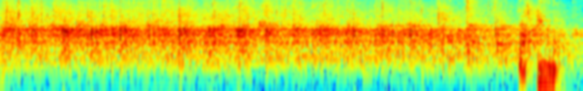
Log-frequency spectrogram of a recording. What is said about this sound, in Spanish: Désele fuerte ese aplauso al Señor.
